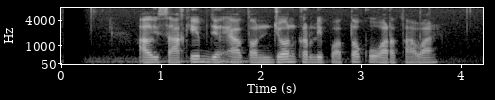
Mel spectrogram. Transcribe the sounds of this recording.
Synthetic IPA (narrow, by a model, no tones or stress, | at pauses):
ʔa̰lisakɪp̚d͡ʒɨŋɛlt̪ɔnd͡ʒɔnkɨrdipɔ̰t̪ɔkṵwart̪a̰wan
